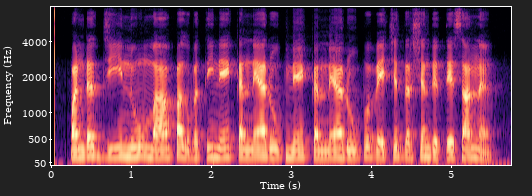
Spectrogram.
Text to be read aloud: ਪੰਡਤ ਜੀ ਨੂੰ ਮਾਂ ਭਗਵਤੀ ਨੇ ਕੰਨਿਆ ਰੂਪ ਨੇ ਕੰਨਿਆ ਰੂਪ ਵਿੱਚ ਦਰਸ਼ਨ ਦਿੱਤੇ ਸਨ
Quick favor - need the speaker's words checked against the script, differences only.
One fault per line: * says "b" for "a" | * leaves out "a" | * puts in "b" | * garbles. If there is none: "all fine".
all fine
